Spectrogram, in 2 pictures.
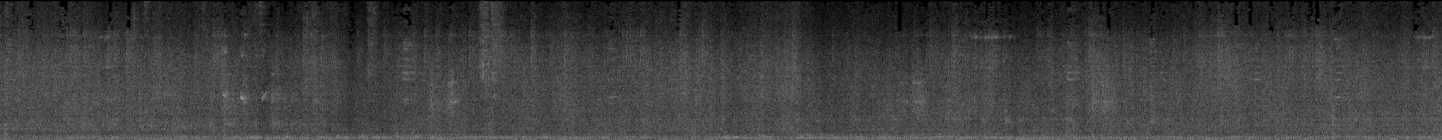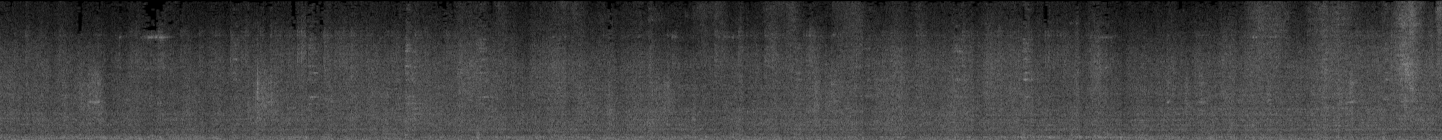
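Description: A rake of passenger coaches rolling past close by at a steady speed: a continuous rumble of wheels on the rails with occasional clicks.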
